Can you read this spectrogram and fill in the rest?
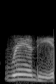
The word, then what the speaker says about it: Randi: Randy is spelled R-A-N-D-I.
